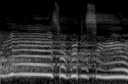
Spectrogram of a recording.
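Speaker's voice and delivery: mock very high, loud, gushing, happy excited voice. Retelling people greeting the speaker's daughter as she comes out, retelling a happy excited greeting. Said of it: "they're all happy and excited".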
